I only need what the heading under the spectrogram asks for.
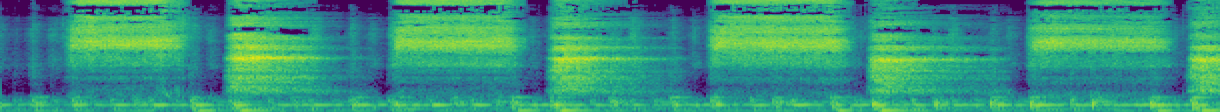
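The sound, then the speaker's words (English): Fast breathing in through the nose and out through the mouth, heard as many quick, evenly paced breaths: breathy nasal inhales alternating with airy mouth exhales in a steady rhythm. “do an in for two and out for two. It's going to be in through the nose, out through the mouth. It's a little bit faster in the pace, a little bit more activation.”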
